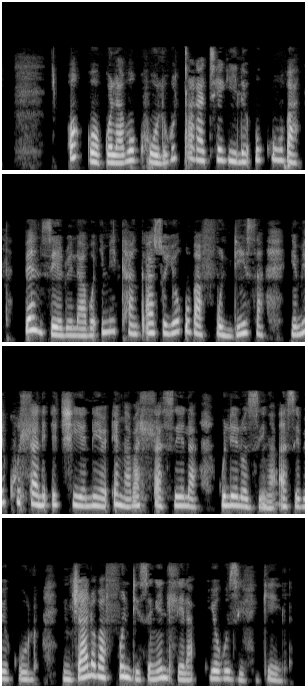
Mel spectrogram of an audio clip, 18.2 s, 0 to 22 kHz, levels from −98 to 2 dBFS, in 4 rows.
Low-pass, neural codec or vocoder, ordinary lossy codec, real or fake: 7.2 kHz; none; MP3, 48 kbps; real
